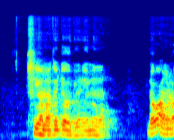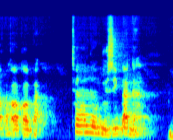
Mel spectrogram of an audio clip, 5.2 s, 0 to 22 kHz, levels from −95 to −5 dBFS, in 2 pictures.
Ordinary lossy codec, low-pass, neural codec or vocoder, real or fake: none; 14.4 kHz; vocoder, 44.1 kHz, 128 mel bands, Pupu-Vocoder; fake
